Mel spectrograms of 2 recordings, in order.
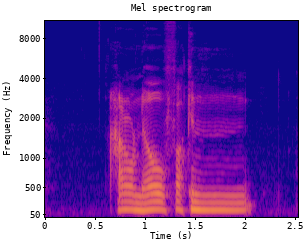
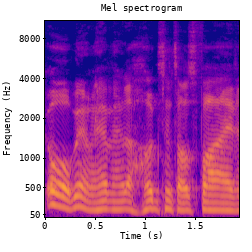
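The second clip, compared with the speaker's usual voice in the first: mock joke; 2 semitones lower than usual. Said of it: "I made the joke about how".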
